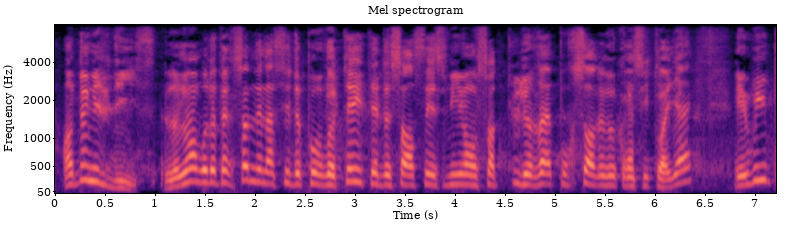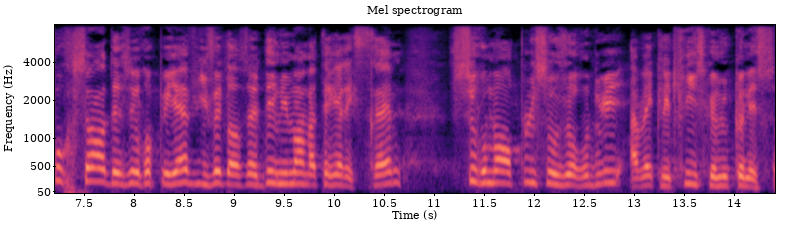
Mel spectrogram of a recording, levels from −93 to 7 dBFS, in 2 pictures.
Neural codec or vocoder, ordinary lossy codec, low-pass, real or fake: codec, 16 kHz, 2 kbps, FreqCodec, larger model; none; none; fake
